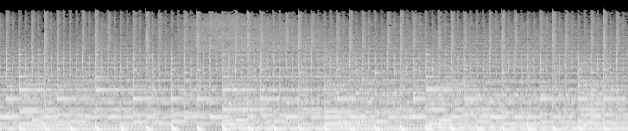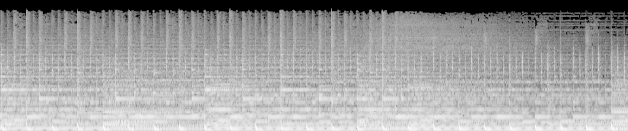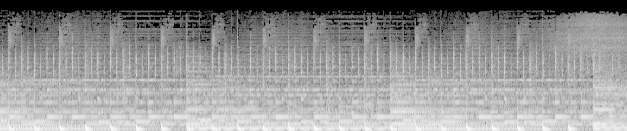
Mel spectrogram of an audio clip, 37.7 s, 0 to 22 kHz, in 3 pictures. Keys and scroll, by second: 36.9 Escape.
